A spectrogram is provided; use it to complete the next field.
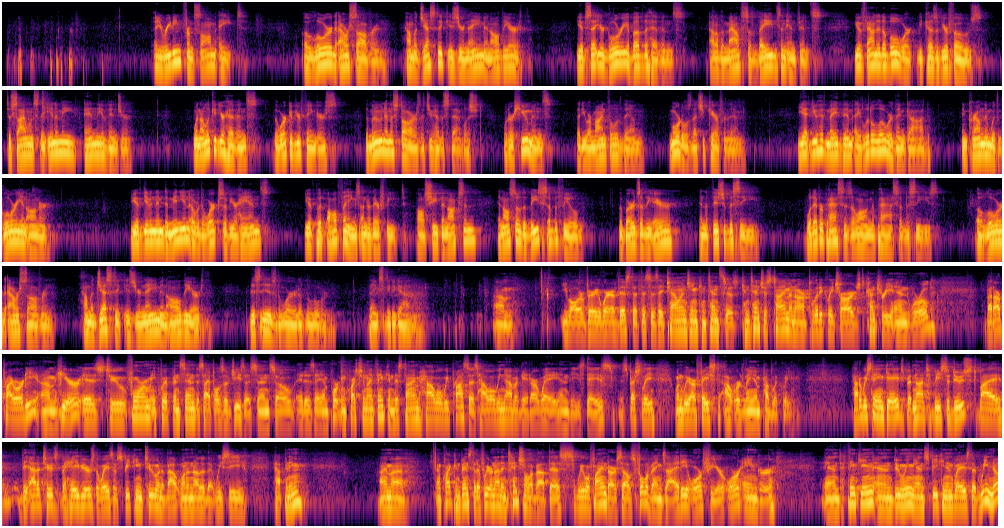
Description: Sermon Audio Archive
